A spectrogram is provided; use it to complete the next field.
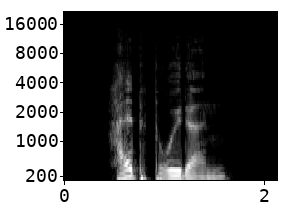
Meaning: dative plural of Halbbruder
- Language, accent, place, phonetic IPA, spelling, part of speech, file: German, Germany, Berlin, [ˈhalpˌbʁyːdɐn], Halbbrüdern, noun, De-Halbbrüdern.ogg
